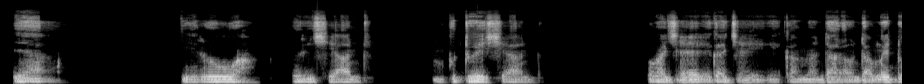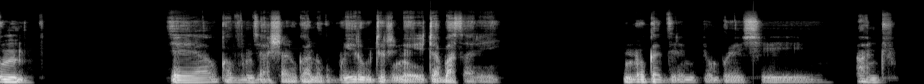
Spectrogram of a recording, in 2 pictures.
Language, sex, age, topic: Ndau, male, 36-49, health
